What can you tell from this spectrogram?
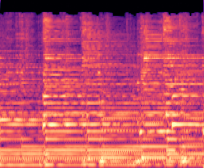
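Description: Background music played on a plucked string instrument, with notes picked in a steady run.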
